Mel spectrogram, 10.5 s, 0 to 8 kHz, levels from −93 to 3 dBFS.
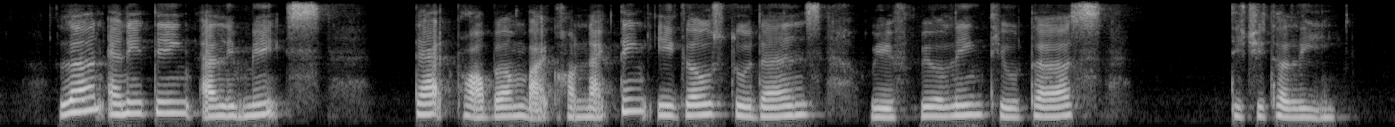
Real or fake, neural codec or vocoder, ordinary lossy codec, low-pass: fake; vocoder, 22.05 kHz, 80 mel bands, HiFi-GAN; Opus, 64 kbps; 7.2 kHz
